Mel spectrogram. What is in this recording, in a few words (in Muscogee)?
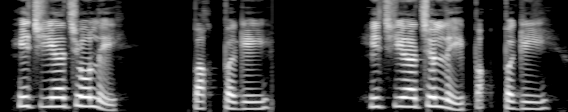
"hecvculepakpvke", Muscogee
